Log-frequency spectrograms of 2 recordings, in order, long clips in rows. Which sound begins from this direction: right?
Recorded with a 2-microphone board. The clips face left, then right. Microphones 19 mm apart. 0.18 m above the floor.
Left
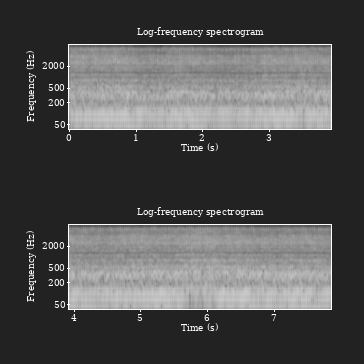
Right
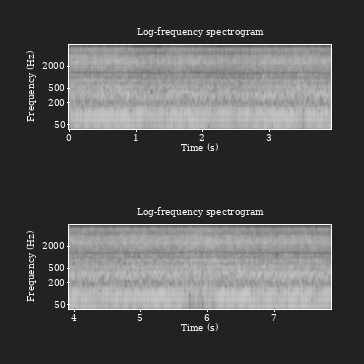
An engine running, at 0.0 s.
